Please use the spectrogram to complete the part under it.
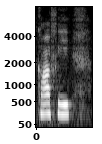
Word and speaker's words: Ko-fi: Side note, the website is actually pronounced coffee. It is spelled K-O-F-I, and our user for that is also Talking in the Movies.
